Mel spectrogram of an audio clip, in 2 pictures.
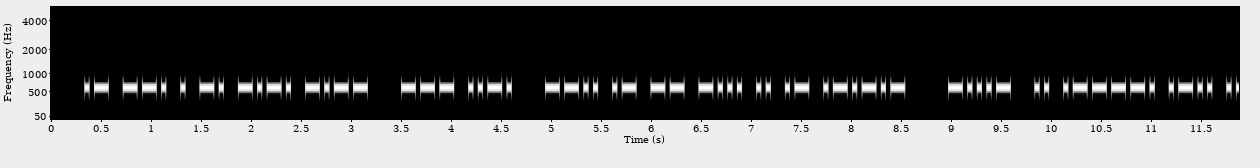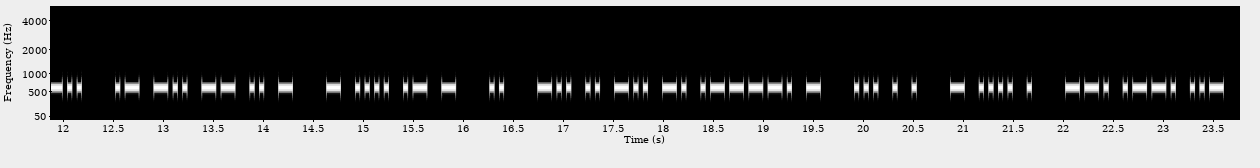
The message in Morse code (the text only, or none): AGENCY OF ZAMBIA. <BT> I'LL ADMIT THAT I DIDN'T SEE THE GPU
